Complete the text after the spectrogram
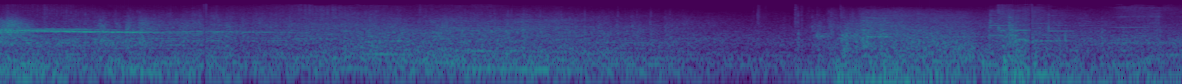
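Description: Shells splash heavily into water.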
